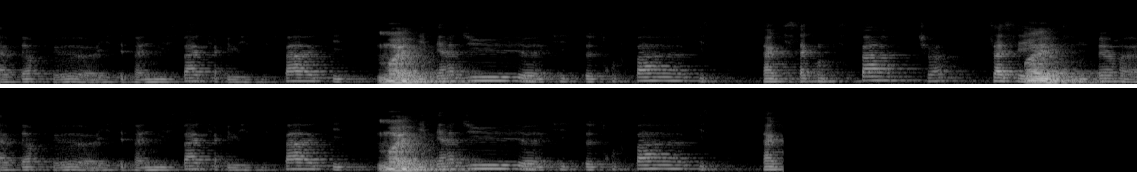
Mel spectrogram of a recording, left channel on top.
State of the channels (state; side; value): drops out; right; at 7.9 s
